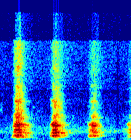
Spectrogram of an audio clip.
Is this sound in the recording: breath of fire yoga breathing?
yes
